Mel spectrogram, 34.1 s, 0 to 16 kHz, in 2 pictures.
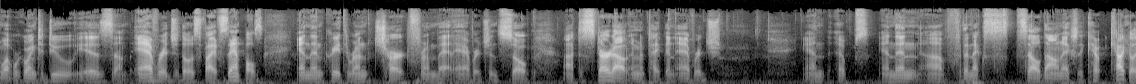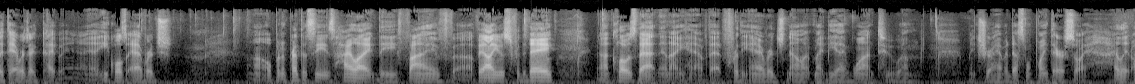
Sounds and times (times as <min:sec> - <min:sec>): Speech: 0:00.0 - 0:10.8, 0:12.0 - 0:19.6, 0:20.8 - 0:25.4, 0:26.0 - 0:30.8, 0:31.6 - 0:34.0.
